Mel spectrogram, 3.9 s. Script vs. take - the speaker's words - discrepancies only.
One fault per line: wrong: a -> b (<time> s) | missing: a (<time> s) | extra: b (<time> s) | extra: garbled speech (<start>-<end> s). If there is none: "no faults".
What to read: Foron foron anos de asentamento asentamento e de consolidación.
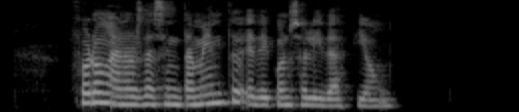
missing: foron (0.8 s)
missing: asentamento (1.8 s)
